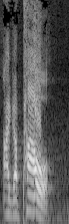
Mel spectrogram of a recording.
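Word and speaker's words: agapao (ἀγαπάω): And love, according to the context of this verse that we just saw, comes from a Greek word, and it's pronounced agapao, which is a kind of love where you put others before yourself.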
